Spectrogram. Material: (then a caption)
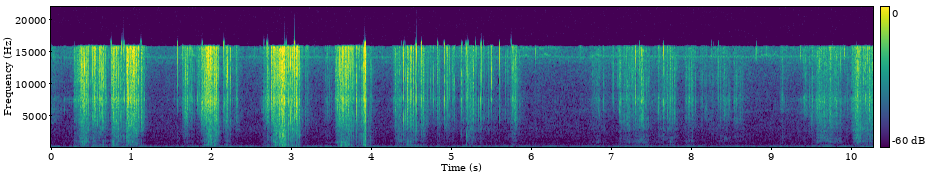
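Plastic sequins. Fingernails scratch back and forth across the plastic sequins of a stuffed sequin-covered mermaid unicorn pillow, flipping the sequins from silver to blue. Bright, dry rasping and crinkling strokes come in louder bursts during the first four seconds, then settle into softer, steadier scratching over a faint low hum.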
